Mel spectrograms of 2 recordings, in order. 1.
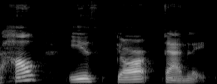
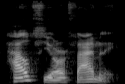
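'How is' 要完整说成两个词。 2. 'How is' 连成一个音节 'how's'。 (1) "就是How is your family" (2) "连读就是"

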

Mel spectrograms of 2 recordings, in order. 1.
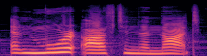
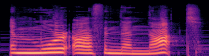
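'often' 里的 t 发音。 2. 'often' 里的 t 不发音。

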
